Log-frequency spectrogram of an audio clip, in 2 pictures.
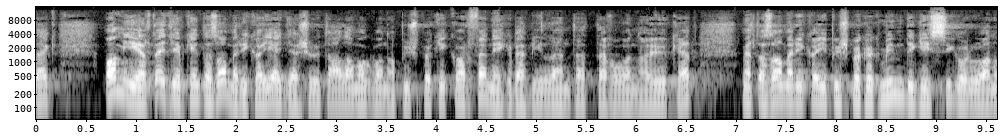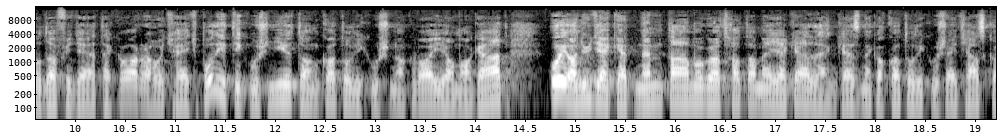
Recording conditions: live audience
